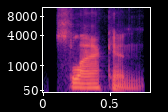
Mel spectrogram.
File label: "slacken", American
